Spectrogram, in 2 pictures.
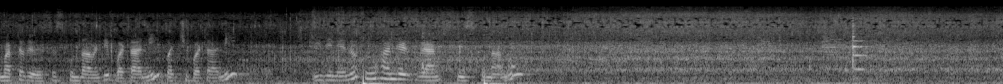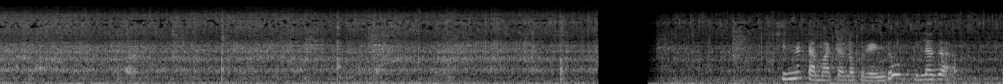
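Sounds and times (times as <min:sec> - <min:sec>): peas sizzling in hot oil: 0:00.0 - 0:16.0, 0:16.6 - 0:20.0
spatula stirring: 0:02.9 - 0:16.0.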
